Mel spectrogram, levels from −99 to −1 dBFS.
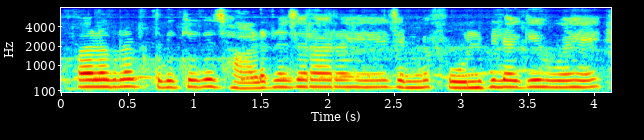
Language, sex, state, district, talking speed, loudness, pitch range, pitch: Hindi, female, Bihar, Purnia, 230 wpm, -18 LUFS, 225-240 Hz, 235 Hz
